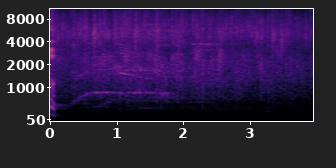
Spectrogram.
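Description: An audience claps steadily during a sermon, a dense, continuous patter of many hands at moderate volume that holds evenly for several seconds, with a faint vocal tone drifting over the start.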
